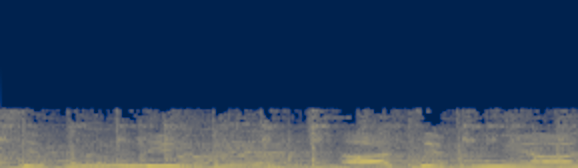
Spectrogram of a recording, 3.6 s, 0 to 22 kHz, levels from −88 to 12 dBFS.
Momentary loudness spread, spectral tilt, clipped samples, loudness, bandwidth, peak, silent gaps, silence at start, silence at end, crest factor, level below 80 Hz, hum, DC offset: 6 LU; -4 dB/octave; under 0.1%; -17 LUFS; 8 kHz; -4 dBFS; none; 0 s; 0 s; 12 dB; -40 dBFS; none; under 0.1%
